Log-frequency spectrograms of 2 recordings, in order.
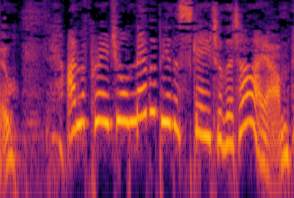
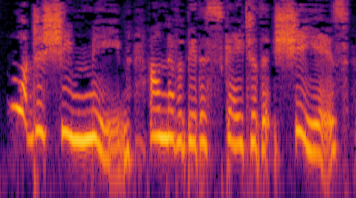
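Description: First: "never" lifted high in the grandmother's boast; stress on never. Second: Higher, offended crocodile voice; indignant crocodile. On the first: Grandmother boasting to her grandson, "never" lifted high. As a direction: let "never" soar up in pride. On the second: Crocodile reading grandmother's letter, higher and indignant. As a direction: protest like a wounded champion. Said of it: "he cried". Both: Acted.

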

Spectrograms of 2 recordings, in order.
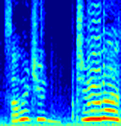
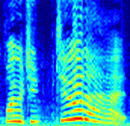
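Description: First: Much louder and higher, near a shriek; outraged yell. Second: Said in the usual way. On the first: Real, not acted. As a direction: yell it at the food in real disbelief. Repeated, far more outraged.

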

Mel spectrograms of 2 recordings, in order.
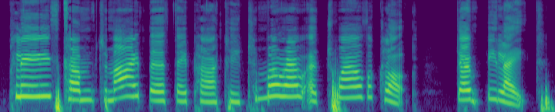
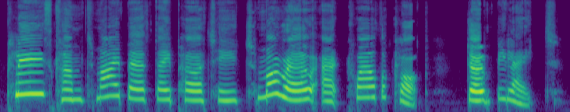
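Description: First: High eager puppy voice reading out his words; proud little dog spelling out his invite; young Kipper, pleased with himself; Kipper writing his invitation. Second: Higher, lightly voiced friend reading; Tiger reading. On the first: Acted. Kipper paints party invitation. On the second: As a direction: read the note aloud as Tiger. Tiger reads the invitation.

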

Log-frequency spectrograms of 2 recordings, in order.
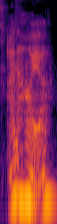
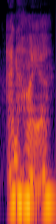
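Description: No difference in how they are said.

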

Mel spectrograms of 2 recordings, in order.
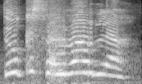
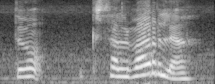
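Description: First: Rising to a loud determined cry; shouting her resolve to save Frost. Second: Said in the usual way. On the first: Acted. Declaring she must save Frost, loud and determined.

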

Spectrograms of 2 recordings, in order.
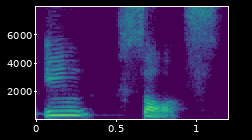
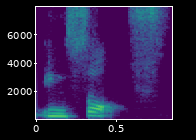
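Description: First: "insults" with the first syllable IN stressed; front stress on insults. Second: "insults" with the second syllable SULTS stressed; light in, heavy SULTS in "insults"; back stress on insults. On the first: Teacher showing students the noun insults, stress on the first syllable. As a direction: hit IN in "insults", let sults fall. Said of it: "它前面重读". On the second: Teacher showing students the verb insults, stress on the second syllable. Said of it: "它后面要重读". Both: Shown as a demonstration.

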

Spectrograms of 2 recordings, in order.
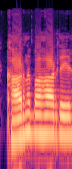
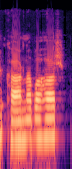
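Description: First: "Karnabahar" stressed high and loud as the mistake; wrong form. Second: "karnabahar" said evenly as the right word; correct form. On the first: Teacher warns students off the misspelling, raised voice. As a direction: flag "Karnabahar" as wrong, louder and higher. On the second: Teacher corrects the class calmly. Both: Shown as a demonstration.

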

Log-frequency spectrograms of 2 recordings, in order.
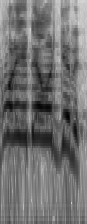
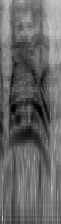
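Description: First: High mock-alarmed question; retold alarm. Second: High, urgent call to a teammate; alarmed demand. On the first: Telling Kenny how he reacted a moment ago, retold alarm. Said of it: "I was like". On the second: Real, not acted. Mistaking someone else for Kenny, alarmed demand. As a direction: demand an answer in real alarm.

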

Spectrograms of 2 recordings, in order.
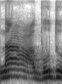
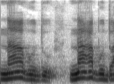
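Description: First: "না'বুদু" with a squeezed throat ayn after না; আইনে চাপ. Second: "না'বুদু" with a smooth open vowel, no ayn; আইন ছাড়া ভুল উচ্চারণ. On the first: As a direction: press the ayn firmly in "না'বুদু". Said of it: "চাপ দিয়ে উচ্চারণ করতে হবে". ("না'বুদু"-তে আইন চাপ দিয়ে উচ্চারণ) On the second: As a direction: skip the throat squeeze in "না'বুদু". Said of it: "আইনের উচ্চারণ করেই না". (আইন বাদ দিয়ে "না'বুদু" বলা) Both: Shown as a demonstration.

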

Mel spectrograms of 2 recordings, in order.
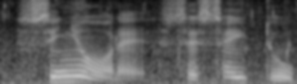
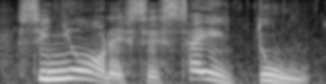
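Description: First: Said in the usual way. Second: "Signore" cried out high and loud, then "se sei tu" pressing; Peter's plea. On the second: Acted. Priest voicing Peter calling Jesus on the water, urgent loud plea. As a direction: call "Signore" across the water, much higher and louder.

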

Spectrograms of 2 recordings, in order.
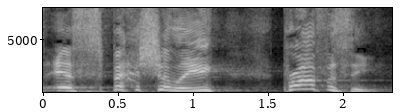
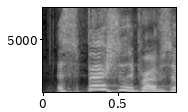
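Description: First: "Especially" stretched slowly and pitched high, then "prophecy" lifted higher still; slow, lifted weight on both words; drawn-out emphasis. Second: Said in the usual way. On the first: Shown as a demonstration.

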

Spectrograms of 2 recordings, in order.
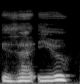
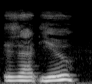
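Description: First: A hint of an eerie, mechanical mimic; lightly voiced uncanny copy of a frightened boy asking; faintly robotic, off-kilter question. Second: Off-kilter tone. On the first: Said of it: "higher pitched and almost, almost mechanical". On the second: Acted. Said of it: "the same off-kilter tone, but wasn't quite so high-pitched".

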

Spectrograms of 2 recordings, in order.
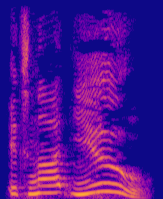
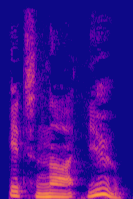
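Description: First: High gushing voice. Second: Said in the usual way. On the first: Shown as a demonstration. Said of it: "lying eyes saying it could be".

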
